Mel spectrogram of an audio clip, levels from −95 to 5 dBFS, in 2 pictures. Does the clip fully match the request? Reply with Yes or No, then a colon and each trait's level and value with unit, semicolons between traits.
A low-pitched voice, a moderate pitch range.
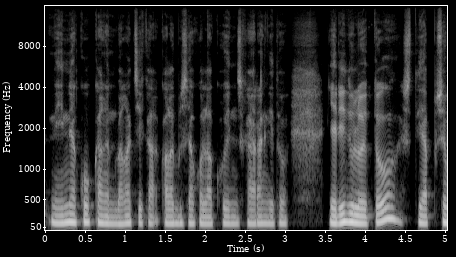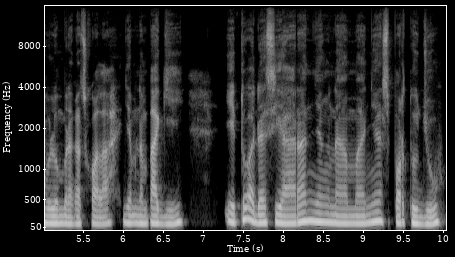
No: low, 120 Hz; narrow, 2.3 semitones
